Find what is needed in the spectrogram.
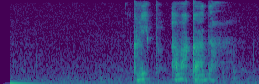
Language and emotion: Russian, sad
